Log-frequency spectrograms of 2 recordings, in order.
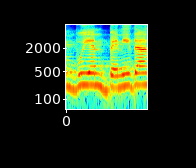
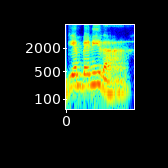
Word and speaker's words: bienvenida: So B's and V's will sound like B.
